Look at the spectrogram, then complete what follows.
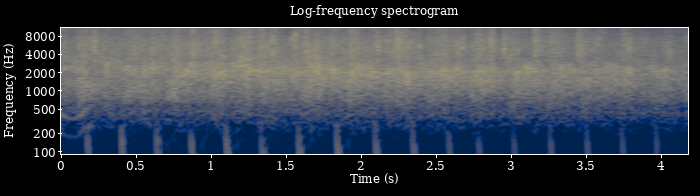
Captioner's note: audience applauds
